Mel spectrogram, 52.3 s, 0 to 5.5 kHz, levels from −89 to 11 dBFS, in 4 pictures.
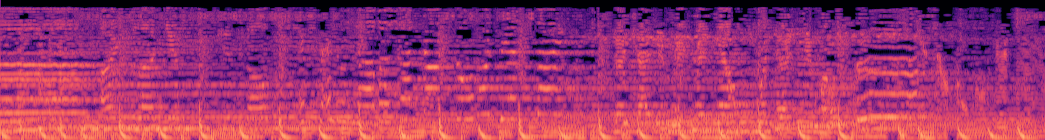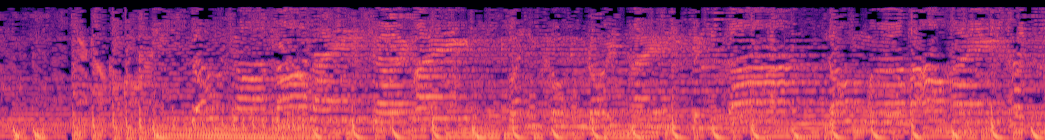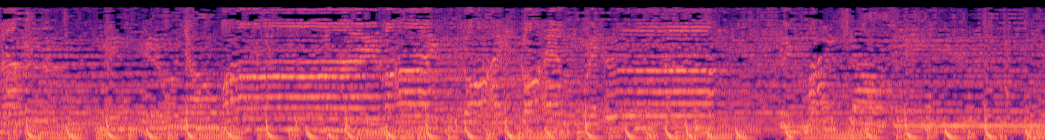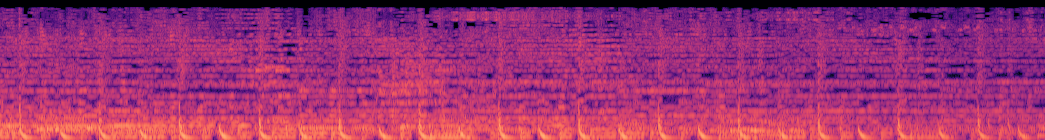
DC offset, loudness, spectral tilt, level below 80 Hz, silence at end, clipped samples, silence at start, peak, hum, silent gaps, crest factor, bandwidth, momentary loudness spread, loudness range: under 0.1%; -15 LUFS; -9 dB/octave; -20 dBFS; 0 s; under 0.1%; 0 s; 0 dBFS; none; none; 14 dB; 4.9 kHz; 6 LU; 4 LU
